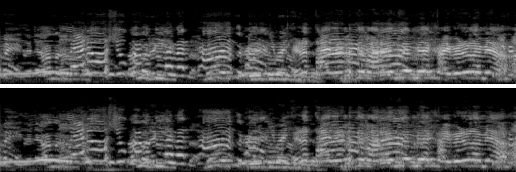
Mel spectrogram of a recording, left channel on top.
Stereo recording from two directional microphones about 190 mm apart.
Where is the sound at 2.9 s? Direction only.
10° right (ahead or behind).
